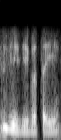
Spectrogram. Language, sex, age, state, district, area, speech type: Hindi, male, 30-45, Uttar Pradesh, Mirzapur, urban, conversation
